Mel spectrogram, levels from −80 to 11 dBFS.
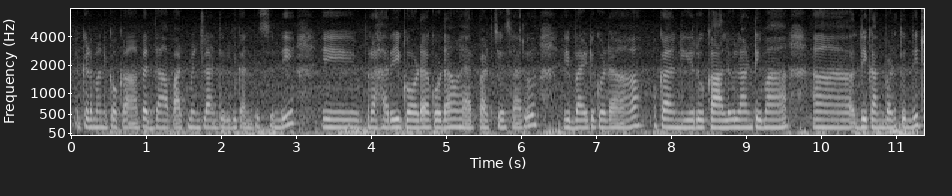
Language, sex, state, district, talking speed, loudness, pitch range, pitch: Telugu, female, Andhra Pradesh, Guntur, 115 wpm, -16 LUFS, 180-190 Hz, 185 Hz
